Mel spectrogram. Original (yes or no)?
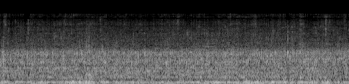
yes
